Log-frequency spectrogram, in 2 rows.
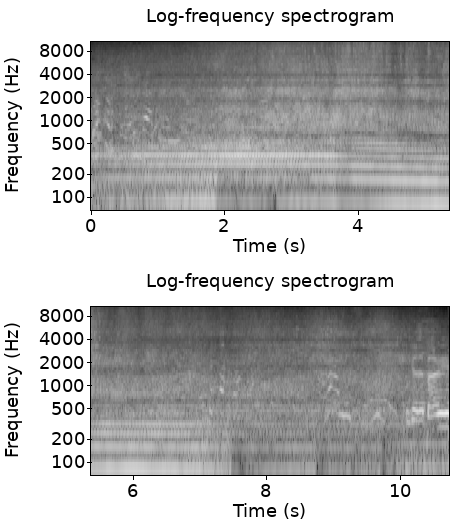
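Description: A Cessna 152 propeller plane flying overhead at an air show at Elvington, a former RAF satellite airfield in Yorkshire: a loud, sustained droning engine note that swells and holds as it passes, then eases slightly.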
